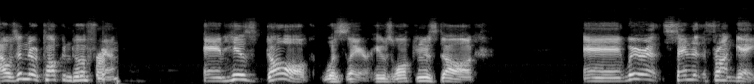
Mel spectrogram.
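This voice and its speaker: Pausing long and often, a man speaks at a high pitch with a bright, sharp tone, lively intonation and very even loudness. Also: moderate pace. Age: 60s. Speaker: paranormal investigator. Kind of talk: casual chat. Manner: halting. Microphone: audio issues.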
